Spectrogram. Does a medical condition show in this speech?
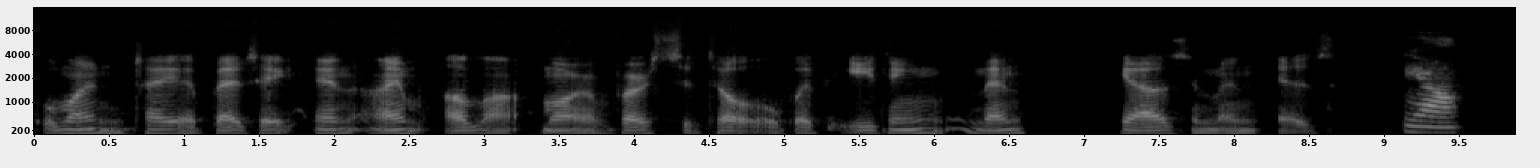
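Yes: ALS.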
